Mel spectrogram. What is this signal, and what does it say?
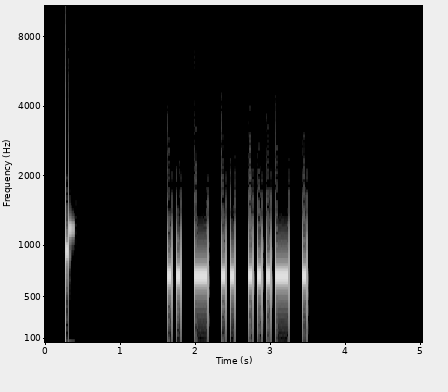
Morse code, heard as a keyed tone, about 20 wpm, 700 Hz. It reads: ITIVE
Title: Prefixes and Suffixes 20wpm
